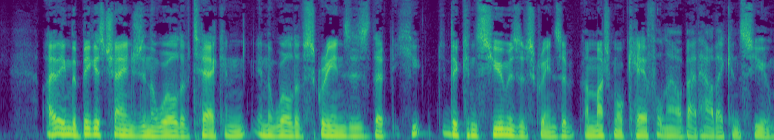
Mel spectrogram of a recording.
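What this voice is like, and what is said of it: Australian accent. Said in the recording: “You're from Australia, which explains the accent.”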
